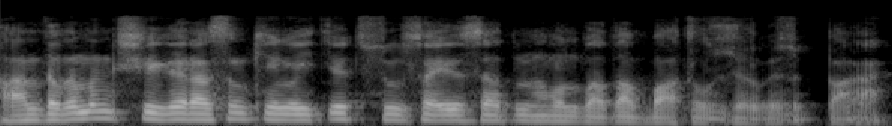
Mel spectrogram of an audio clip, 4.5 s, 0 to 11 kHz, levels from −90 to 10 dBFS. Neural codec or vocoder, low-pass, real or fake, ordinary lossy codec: codec, 16 kHz, 2 kbps, FreqCodec, larger model; 7.2 kHz; fake; none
